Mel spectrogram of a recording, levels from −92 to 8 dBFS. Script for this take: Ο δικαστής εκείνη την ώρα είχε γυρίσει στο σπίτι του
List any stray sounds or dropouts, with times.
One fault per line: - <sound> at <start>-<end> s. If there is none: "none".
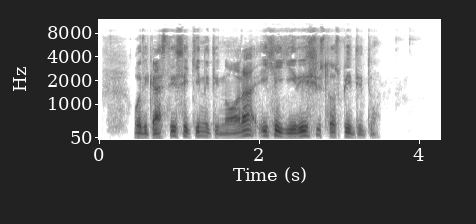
none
